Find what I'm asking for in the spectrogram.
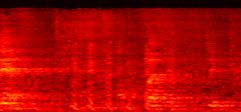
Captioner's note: audience laughs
